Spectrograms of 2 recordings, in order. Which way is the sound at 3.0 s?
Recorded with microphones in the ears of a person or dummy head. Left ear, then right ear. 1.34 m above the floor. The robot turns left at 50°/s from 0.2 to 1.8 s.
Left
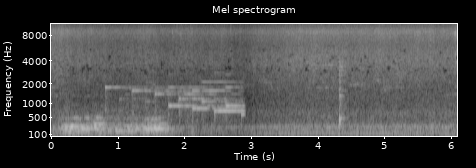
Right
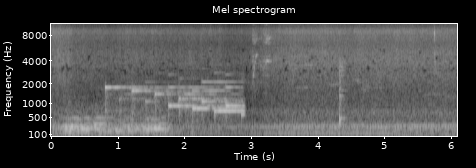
50° right (ahead or behind).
